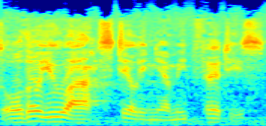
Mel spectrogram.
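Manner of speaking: ordinary talk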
